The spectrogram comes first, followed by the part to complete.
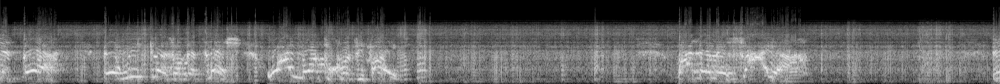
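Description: Speech only: a man preaching into a microphone, in two stretches with a pause of a couple of seconds between them.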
